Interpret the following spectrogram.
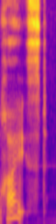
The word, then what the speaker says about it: reist: So you'll see it written as du reist, pronounced like one smooth s t sound.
